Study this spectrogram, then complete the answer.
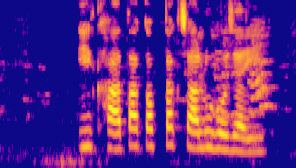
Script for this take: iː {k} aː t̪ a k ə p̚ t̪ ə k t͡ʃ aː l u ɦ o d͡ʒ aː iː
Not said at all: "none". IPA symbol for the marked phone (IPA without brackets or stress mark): kʰ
